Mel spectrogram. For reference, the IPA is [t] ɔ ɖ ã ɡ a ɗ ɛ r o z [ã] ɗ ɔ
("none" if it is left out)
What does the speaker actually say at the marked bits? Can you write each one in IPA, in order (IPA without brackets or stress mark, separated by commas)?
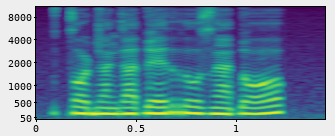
t, ã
